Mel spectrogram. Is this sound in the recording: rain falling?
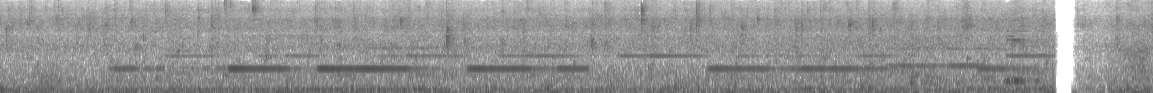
yes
